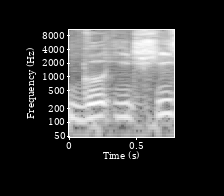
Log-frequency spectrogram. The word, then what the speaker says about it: Goichi: Et son pseudonyme Suda51 ça vient du fait que le 5 peut se prononcer Go en japonais et le 1 peut se prononcer Ichi, donc du coup Go Ichi 5 1 51.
